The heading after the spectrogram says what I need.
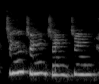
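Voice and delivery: high, loud metallic ching noises; mock transformation sound. Fan imitating a Transformers transformation, high loud metallic chings. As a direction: mimic a robot blade slicing.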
